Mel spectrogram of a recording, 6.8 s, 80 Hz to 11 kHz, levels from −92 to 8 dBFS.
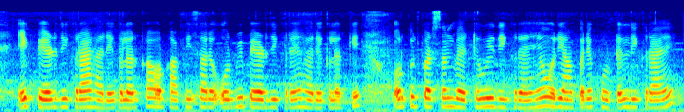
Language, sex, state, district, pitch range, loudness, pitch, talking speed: Hindi, female, Chhattisgarh, Rajnandgaon, 220-235 Hz, -16 LUFS, 230 Hz, 325 wpm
